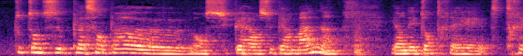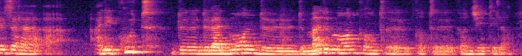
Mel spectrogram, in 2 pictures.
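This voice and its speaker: Recorded with audible room echo and noticeable background noise, a woman speaks at a fairly slow pace in a fairly low pitch with ordinary pitch variation. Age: 60s. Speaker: customer giving testimonial. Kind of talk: testimonial interview. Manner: halting, many repetitions and hesitations.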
